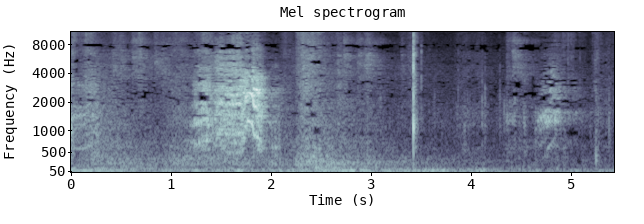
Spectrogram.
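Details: A green-winged macaw gives one loud, harsh, raspy squawk lasting under a second, followed by a sharp click and a fainter, shorter squawk in a quiet room.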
